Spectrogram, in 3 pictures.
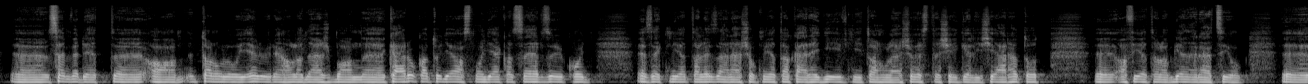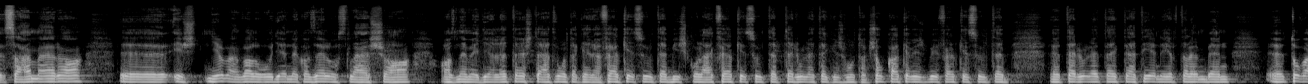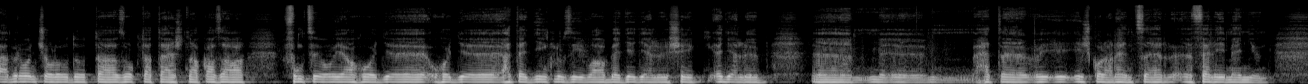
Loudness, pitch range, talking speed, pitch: -22 LUFS, 110-120 Hz, 110 wpm, 115 Hz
